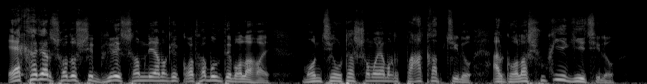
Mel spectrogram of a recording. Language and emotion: Bengali, fearful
